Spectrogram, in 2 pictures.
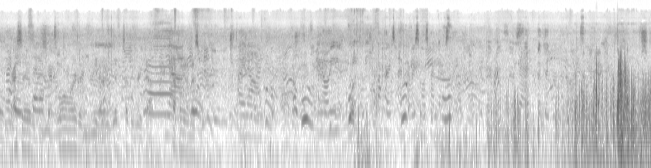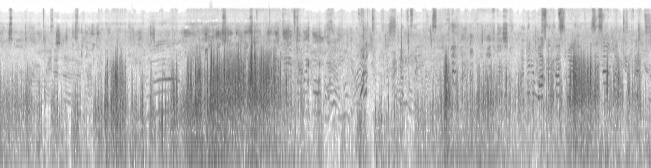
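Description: Children chatter and call out close by, outdoors.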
